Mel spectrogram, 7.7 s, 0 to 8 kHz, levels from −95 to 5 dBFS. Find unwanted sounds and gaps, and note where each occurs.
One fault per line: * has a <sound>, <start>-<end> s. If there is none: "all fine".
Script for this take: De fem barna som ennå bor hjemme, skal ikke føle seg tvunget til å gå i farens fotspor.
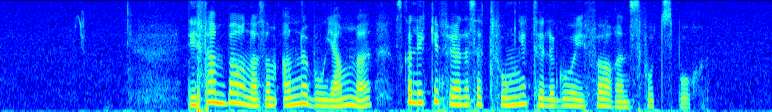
all fine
